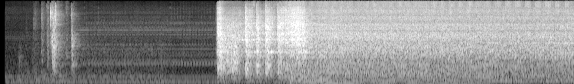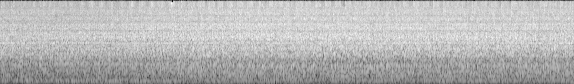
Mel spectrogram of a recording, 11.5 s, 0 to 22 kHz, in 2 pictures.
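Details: 2nd-generation Ford Focus (2011), 2-litre petrol engine with automatic transmission, cranked and settling into a smooth, even idle. Normal reference sound before the coil on cylinder 2 is disconnected to demonstrate misfire.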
